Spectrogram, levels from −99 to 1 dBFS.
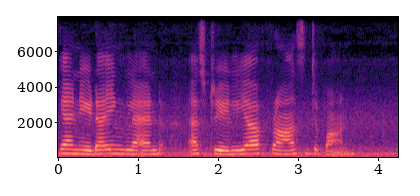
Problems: none marked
